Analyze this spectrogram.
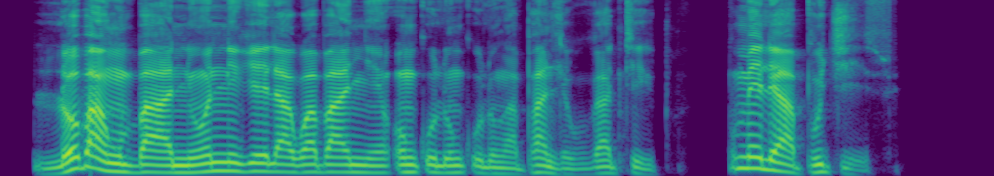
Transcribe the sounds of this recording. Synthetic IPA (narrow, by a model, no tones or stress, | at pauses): lɔβaŋuβaniwoniɣɛlaɣwaβaɲɛʔoŋkʼuluŋkʼuluŋapʰand͡ɮʱɛɣuɣatʰiːǁu̥ | ɣumɛlɛab̥ʱud̥ʒ̥ʱiːswɛ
